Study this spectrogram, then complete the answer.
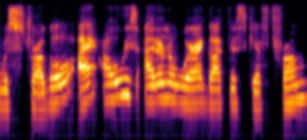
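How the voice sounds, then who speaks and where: A woman's unremarkable speaking voice with a Canadian accent, medium in pitch with ordinary variation, dry and close with no echo against a quiet background. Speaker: lifestyle coach and jazz singer. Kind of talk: interview.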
